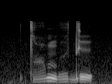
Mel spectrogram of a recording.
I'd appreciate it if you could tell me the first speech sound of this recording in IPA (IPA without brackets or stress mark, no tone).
tˤ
